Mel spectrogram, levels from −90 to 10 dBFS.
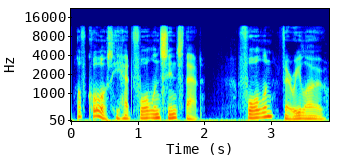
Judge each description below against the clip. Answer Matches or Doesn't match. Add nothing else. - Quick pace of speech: Doesn't match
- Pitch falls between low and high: Doesn't match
